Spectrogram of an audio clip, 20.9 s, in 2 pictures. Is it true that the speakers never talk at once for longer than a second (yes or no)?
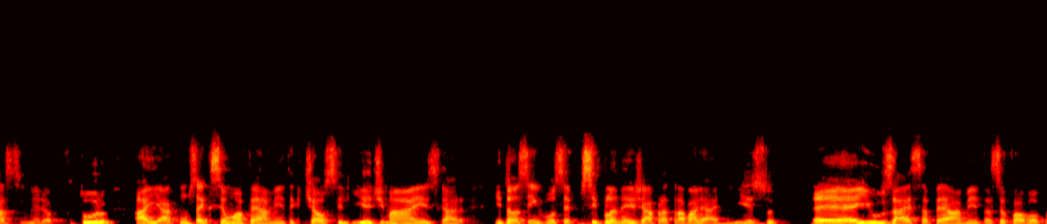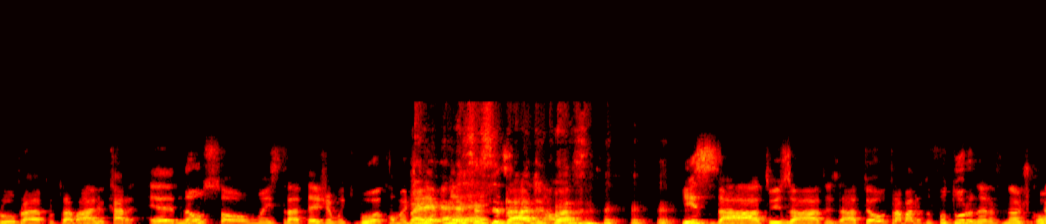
no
